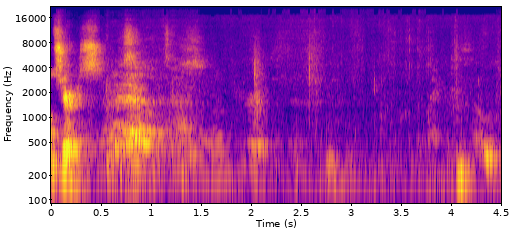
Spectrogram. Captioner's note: audience cheering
